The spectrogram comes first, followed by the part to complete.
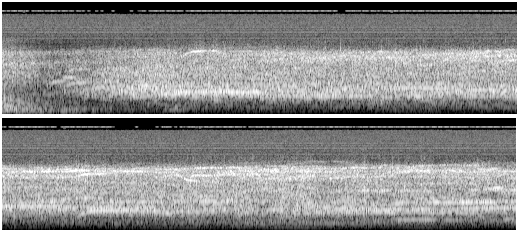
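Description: Loud band music cuts off right at the start, then a large concert crowd cheers and screams steadily, many voices yelling at once.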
